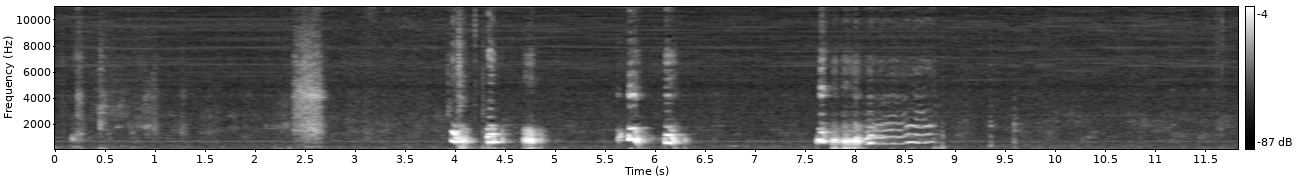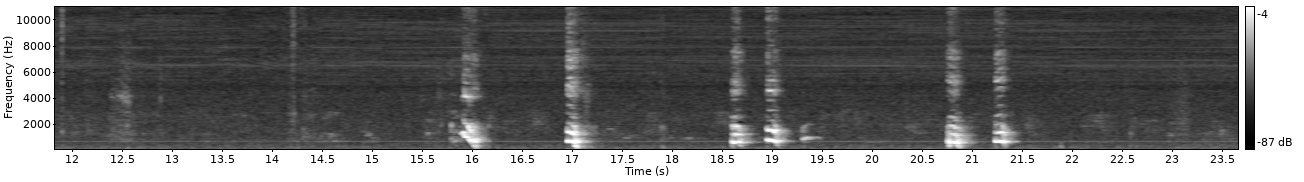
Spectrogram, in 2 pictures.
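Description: Small puppy barking in short, sharp yips in clusters of two or three, with one longer, wavering bark-whine about eight seconds in. She is barking at her own reflection and the toy seen in a mirror.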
